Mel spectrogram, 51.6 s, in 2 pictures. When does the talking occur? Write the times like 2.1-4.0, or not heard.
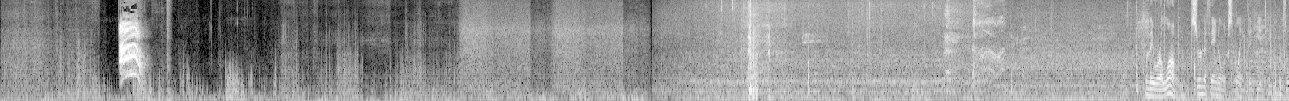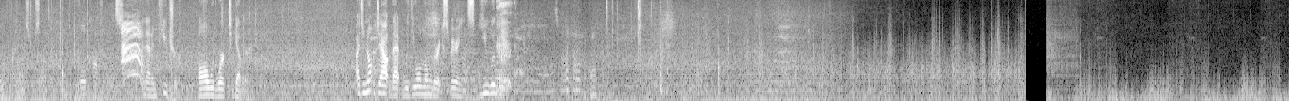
22.9-30.8, 32.9-36.0.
